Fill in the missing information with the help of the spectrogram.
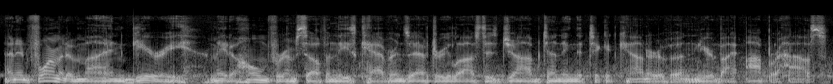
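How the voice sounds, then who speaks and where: An actor playing a cynical, cool-headed master thief, narrating a video game mission briefing with dry, understated wit. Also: male voice, normal speed, few pauses, noisy background. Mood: wry. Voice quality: very deep, gravelly. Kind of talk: scripted first-person mission briefing narration. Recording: loud music under the voice. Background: loud music.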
